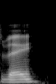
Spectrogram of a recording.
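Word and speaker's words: Weil: an affinity with Simone Bey we have heard of Simone Bey she's a this is a book called gravity and grace but it says while but I guess it's pronounced vay okay she was a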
